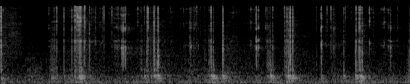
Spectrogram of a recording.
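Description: A steel scalpel blade scrapes the varnish of a varnished oil painting on canvas, lifting flakes. The result is a series of short, dry, bright scratches with crisp ticking edges and almost no ring, spaced by brief quiet gaps.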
